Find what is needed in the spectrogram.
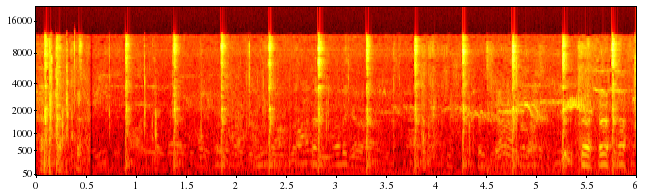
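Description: Faint background voices of people talking, with a sharp click about twice a second.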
